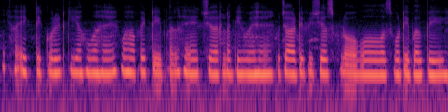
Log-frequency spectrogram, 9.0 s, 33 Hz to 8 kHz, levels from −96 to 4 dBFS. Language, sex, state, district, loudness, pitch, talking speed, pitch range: Hindi, female, Maharashtra, Pune, -34 LUFS, 220 Hz, 135 wpm, 210-230 Hz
